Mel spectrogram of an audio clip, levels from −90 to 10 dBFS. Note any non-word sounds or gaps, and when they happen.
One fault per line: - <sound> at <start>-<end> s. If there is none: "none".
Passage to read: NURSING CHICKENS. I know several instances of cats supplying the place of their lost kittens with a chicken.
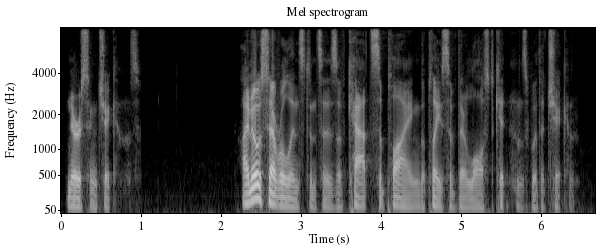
none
